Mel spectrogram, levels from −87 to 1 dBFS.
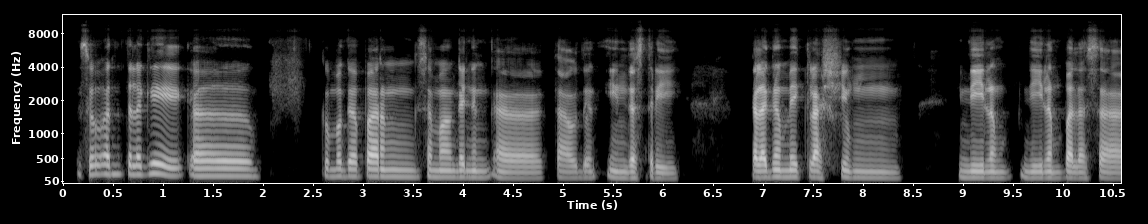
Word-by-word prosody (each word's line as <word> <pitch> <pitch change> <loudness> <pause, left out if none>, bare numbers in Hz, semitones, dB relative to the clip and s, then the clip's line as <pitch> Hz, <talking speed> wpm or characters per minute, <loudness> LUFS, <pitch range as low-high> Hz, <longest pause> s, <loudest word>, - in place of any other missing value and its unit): So 185 +1 -1
ano 185 0 -2
talaga 180 +1 -1
eh, 165 -5 +3
ah, 150 -1 +2 0.7
kumbaga 145 -1 -2
parang 140 -1 +2
sa 130 +2 -7
mga 130 -1 +1
ganyang, 125 -1 -1
ah, 115 -2 0
tawag 120 -1 -4
dun, 120 - -8
industry, 115 -3 -2 0.7
talagang 130 +1 +5
may 135 -1 +1
clash 125 0 +2
yung 125 -2 -2 1.0
hindi 125 -1 +3
lang 115 +1 -1
hindi 120 -1 -3
lang 120 -1 0
pala 115 -1 +2
sa, 115 +1 -1
130 Hz, 135 wpm, -24 LUFS, 120-150 Hz, 1.0 s, talagang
